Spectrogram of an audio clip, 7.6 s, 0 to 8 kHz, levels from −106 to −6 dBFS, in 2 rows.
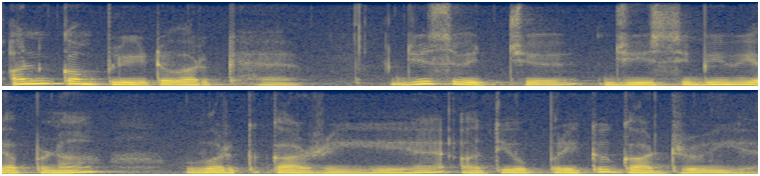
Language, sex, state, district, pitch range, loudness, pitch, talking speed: Punjabi, female, Punjab, Fazilka, 160-195 Hz, -16 LUFS, 175 Hz, 145 wpm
